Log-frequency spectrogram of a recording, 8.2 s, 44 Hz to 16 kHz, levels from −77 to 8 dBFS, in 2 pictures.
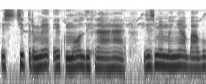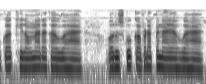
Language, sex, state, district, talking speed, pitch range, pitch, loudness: Hindi, male, Jharkhand, Palamu, 155 wpm, 135-150 Hz, 140 Hz, -14 LUFS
